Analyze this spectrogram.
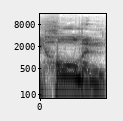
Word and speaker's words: Haaland: for red bull leipzig i should say hall and uh as his correct pronunciation in norwegian apologies guys if i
